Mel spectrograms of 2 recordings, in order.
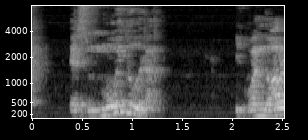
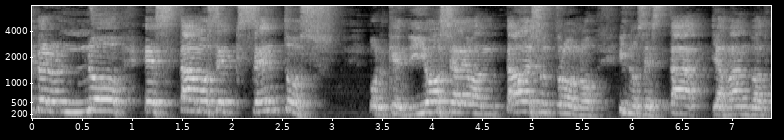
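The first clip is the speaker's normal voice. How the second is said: loud, high, impassioned sermon voice; fiery preaching; 7 semitones higher, 4 dB louder than usual. Acted. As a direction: thunder the warning at the congregation. Preaching at full force.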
